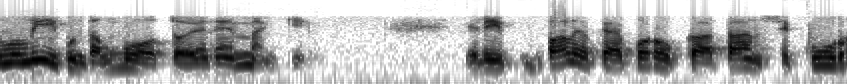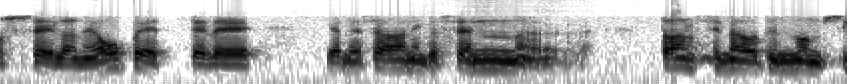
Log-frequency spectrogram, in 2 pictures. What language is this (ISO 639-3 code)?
fin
